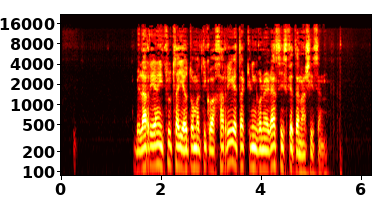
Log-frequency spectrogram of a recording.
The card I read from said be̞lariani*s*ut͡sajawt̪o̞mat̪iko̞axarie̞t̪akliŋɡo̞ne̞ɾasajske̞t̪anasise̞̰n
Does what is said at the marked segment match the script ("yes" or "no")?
no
